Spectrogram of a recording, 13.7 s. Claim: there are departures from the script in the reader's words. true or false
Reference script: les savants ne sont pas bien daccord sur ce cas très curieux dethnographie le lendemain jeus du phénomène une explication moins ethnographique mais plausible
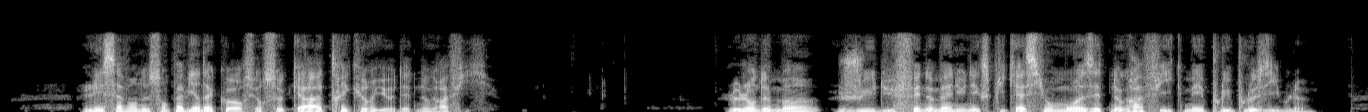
true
